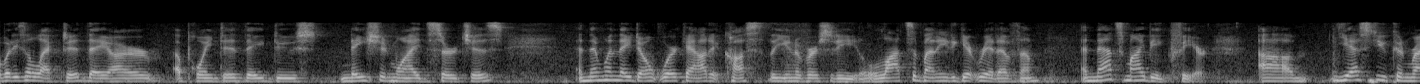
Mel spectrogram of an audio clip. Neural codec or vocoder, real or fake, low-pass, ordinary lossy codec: none; real; 7.2 kHz; MP3, 48 kbps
